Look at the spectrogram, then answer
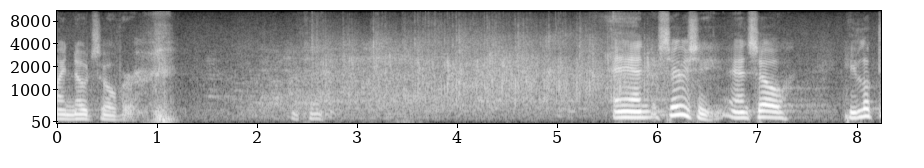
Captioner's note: laughter and applause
